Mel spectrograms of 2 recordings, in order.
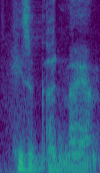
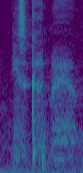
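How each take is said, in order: First: Said in the usual way. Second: Breathy murmured whisper. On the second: Retold or imitated. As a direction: whisper it so nobody overhears. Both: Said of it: "so they kind of whisper it".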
